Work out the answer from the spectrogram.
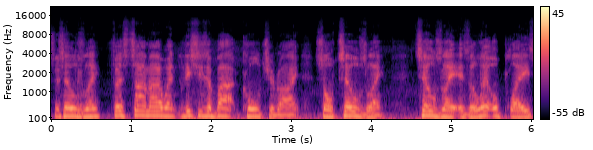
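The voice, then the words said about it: Yorkshire accent. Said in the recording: “my Yorkshire accent”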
